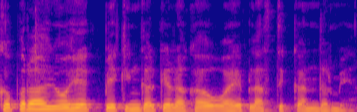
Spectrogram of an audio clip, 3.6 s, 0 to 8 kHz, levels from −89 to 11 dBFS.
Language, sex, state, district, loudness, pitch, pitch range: Hindi, female, Arunachal Pradesh, Papum Pare, -15 LUFS, 180 Hz, 165-195 Hz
